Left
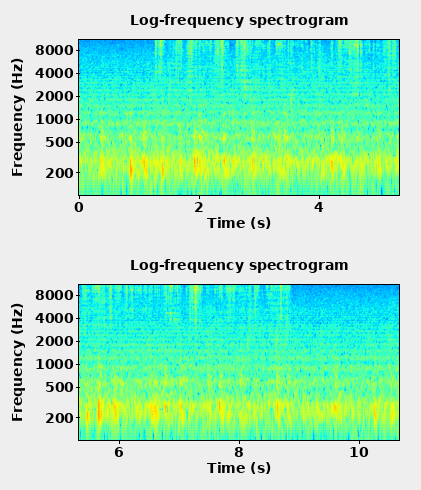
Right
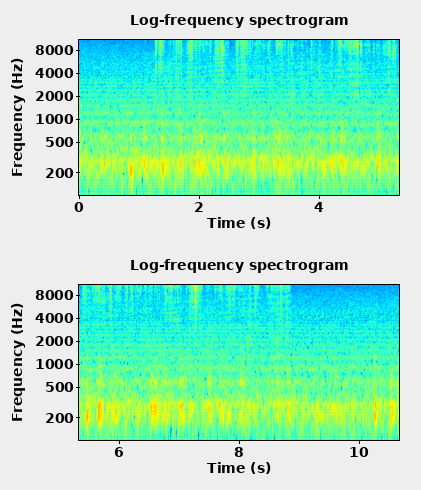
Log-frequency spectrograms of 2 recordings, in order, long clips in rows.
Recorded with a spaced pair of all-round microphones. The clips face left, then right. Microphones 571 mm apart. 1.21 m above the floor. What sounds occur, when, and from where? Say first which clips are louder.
1.3 s keys jangling: right 1 dB; 15° right (ahead or behind); by 8.9 s 35° left (ahead or behind)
